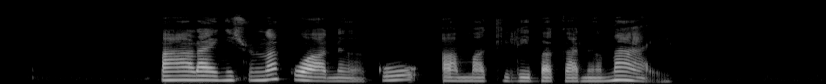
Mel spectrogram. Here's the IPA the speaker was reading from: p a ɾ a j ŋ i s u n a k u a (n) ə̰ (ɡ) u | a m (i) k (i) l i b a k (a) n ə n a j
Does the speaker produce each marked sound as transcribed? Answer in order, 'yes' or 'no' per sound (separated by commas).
yes, no, no, yes, yes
